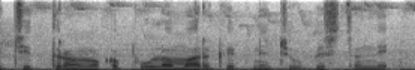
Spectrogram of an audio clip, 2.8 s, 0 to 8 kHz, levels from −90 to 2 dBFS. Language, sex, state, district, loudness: Telugu, male, Telangana, Hyderabad, -18 LUFS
